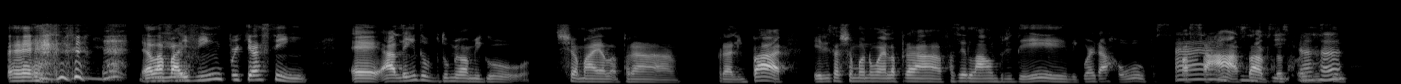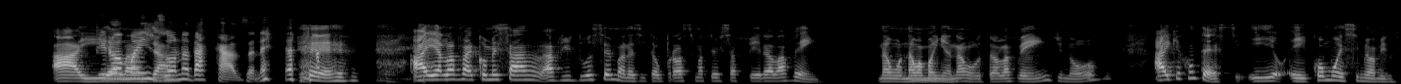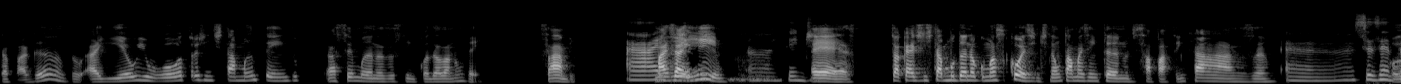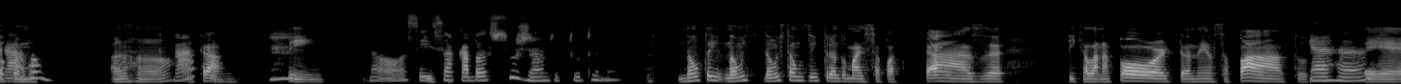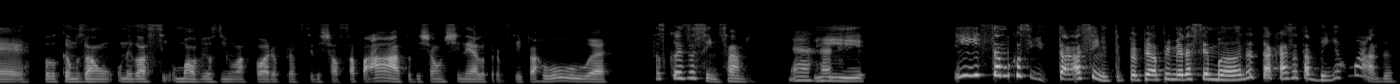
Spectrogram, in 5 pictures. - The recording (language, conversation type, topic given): Portuguese, podcast, Como falar sobre tarefas domésticas sem brigar?
- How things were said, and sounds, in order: giggle; in English: "laundry"; other background noise; laughing while speaking: "É"; chuckle; tapping; gasp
